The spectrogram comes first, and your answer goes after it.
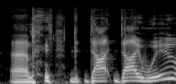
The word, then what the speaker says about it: Daewoo: That's it, Daewoo.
